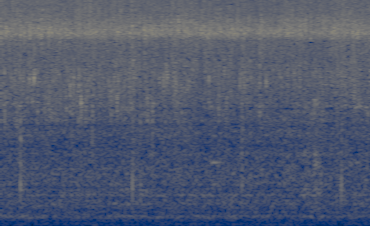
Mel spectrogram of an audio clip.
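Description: Pointed gourds shallow-frying in mustard oil in a kadai: a steady sizzle, with a few faint light taps as they are turned over.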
